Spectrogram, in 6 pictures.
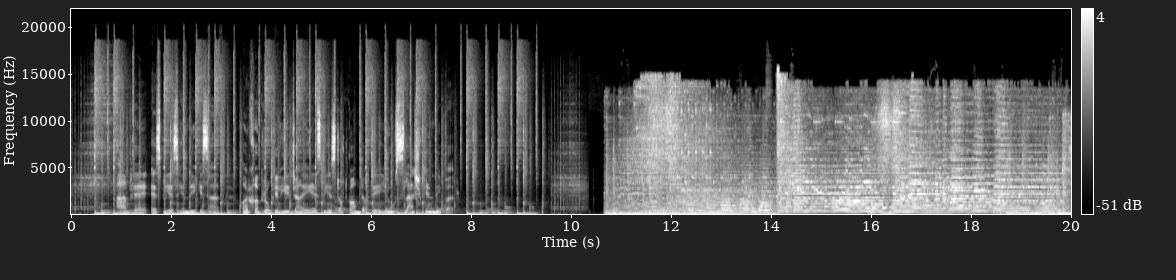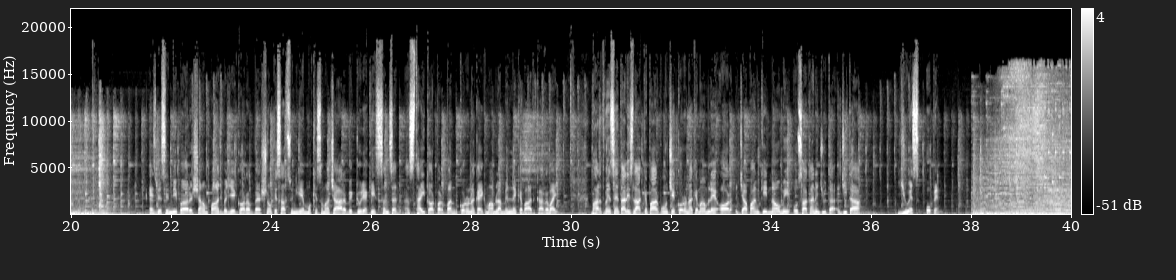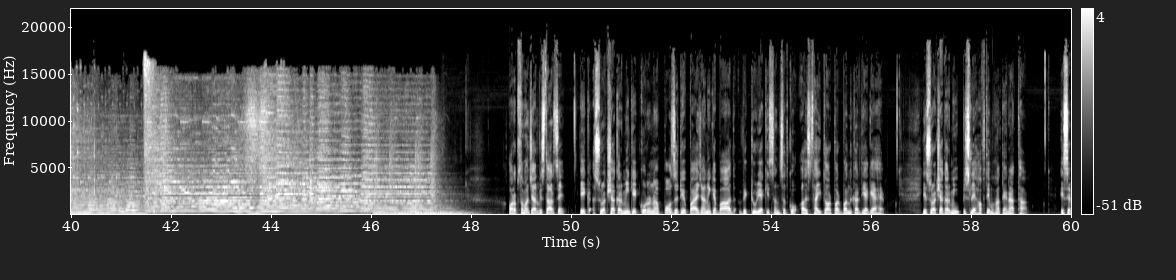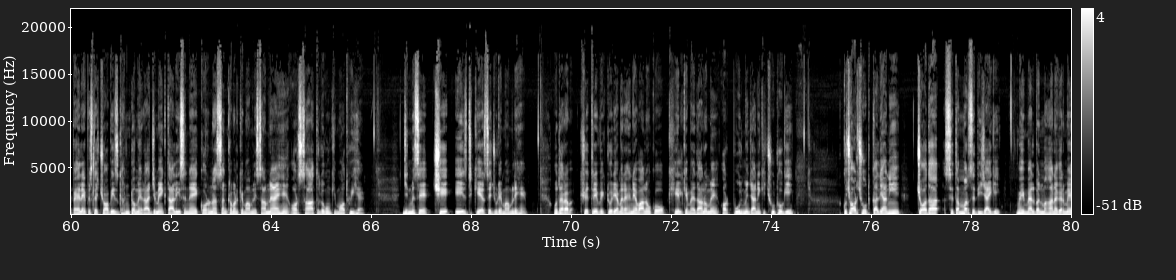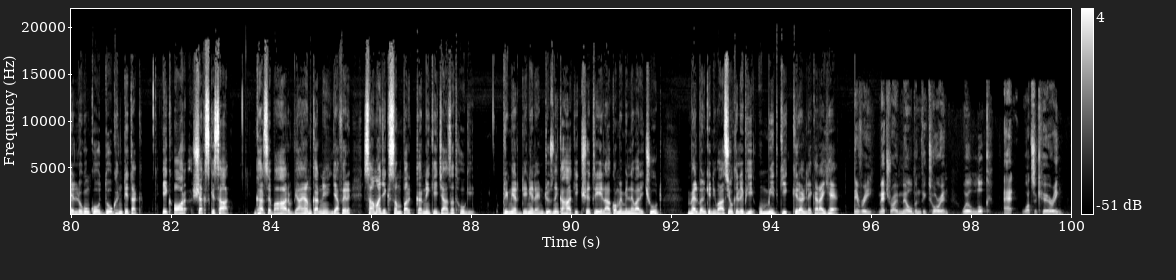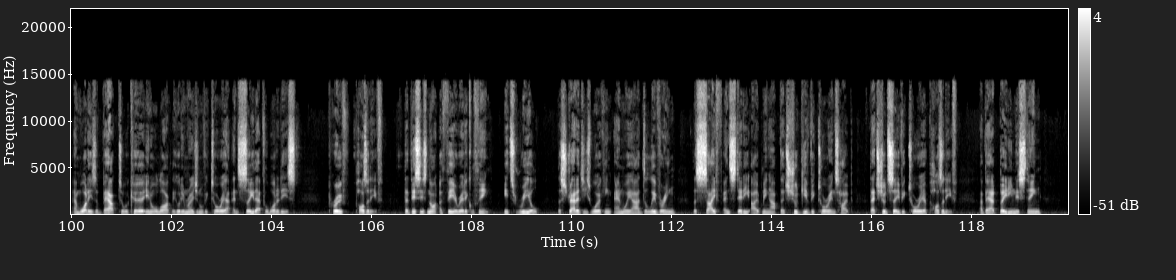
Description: News in Hindi 13 September 2020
